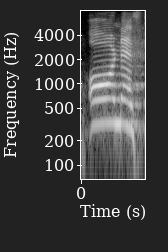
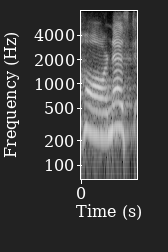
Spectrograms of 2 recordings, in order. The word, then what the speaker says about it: honest: That is why I have used an before honest. It is not honest. H is silent.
